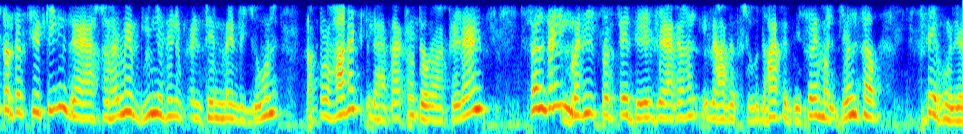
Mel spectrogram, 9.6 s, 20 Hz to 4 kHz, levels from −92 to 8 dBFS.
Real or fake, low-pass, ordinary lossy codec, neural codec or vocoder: fake; 3.6 kHz; none; codec, 24 kHz, 1.5 kbps, HILCodec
